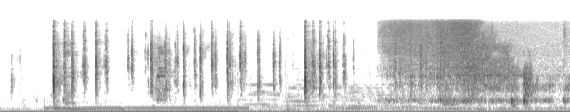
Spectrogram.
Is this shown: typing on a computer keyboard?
yes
